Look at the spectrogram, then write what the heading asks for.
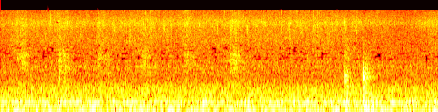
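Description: Dried and fresh shrimp with tomato sizzling in oil in a frying pan over a gas burner, a steady hiss. A few short scratchy grinds of a wooden pepper mill over the pan in the first second or so.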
